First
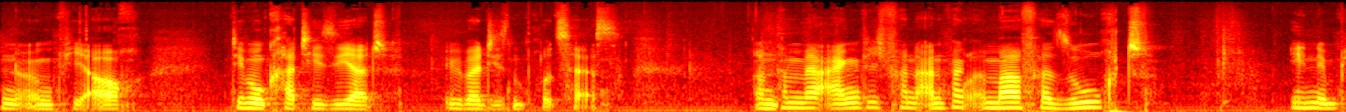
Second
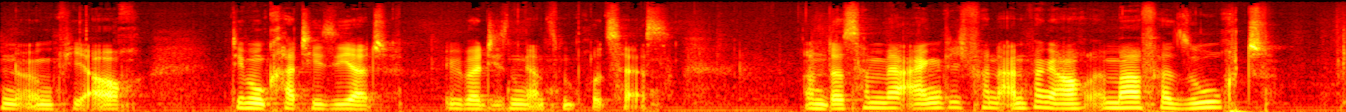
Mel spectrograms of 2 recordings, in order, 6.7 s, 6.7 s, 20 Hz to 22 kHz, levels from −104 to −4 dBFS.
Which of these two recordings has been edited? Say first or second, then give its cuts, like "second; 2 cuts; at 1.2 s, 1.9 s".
first; 3 cuts; at 2.5 s, 3.9 s, 4.8 s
